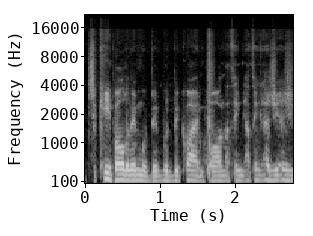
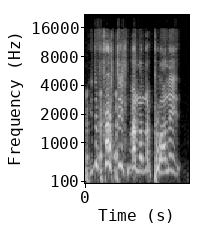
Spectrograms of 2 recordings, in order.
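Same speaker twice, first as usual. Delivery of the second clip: much higher mock German accent. Retelling De Bruyne's line in a mock German accent. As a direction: ham up a German accent for laughs. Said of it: "But in a German accent".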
